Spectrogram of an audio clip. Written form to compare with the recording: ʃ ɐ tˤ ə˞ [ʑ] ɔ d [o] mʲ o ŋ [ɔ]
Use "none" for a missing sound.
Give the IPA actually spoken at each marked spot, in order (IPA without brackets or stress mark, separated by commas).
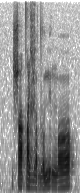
ʑ, o, ɔ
